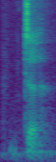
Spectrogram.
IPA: d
